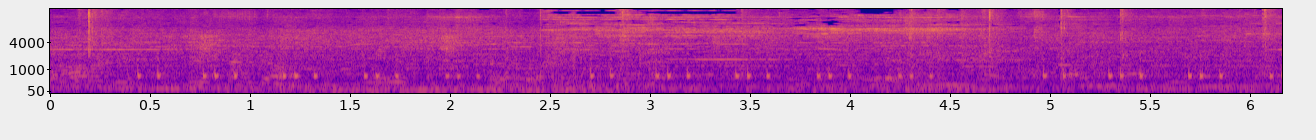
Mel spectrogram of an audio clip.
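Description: A '40 Treasures' video slot machine playing its electronic reel-spin sounds, a regular repeating pattern of short tones, over a steady low hum.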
